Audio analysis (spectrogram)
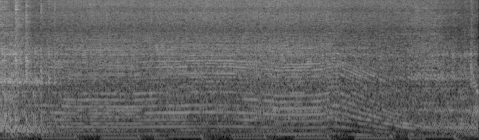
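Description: A chainsaw runs at a loud, steady roar while cutting log railing wood, its pitch dipping slightly as the chain bites in, up close with no voices.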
